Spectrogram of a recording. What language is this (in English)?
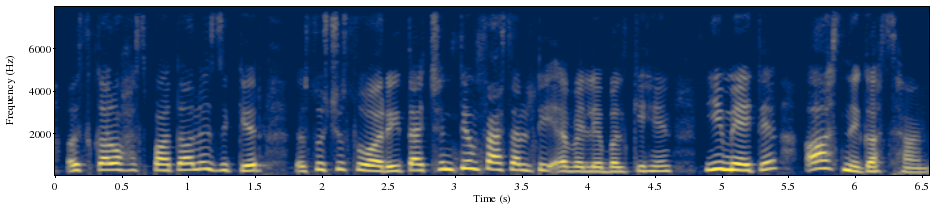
Kashmiri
